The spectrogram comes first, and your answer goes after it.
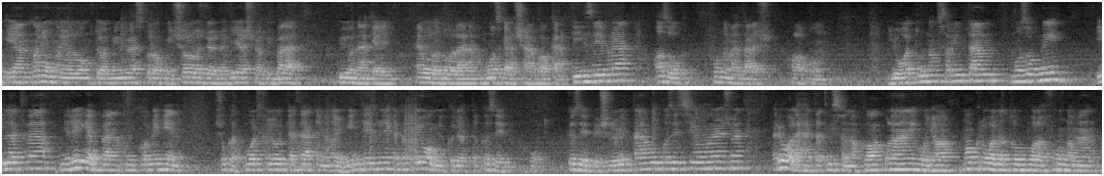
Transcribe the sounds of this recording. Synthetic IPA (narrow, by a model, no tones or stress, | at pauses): kijɛnːɒɟo̞nːɒɟollo̞ŋɡt̪ørminvɛst̪o̞ɾo̞kmint̪ʃo̞ɾo̞ʒdøɾmøɡiɛʃeɒkikbɛlɛ | ylnɛkɛɟ | ɛuɾo̞d̪o̞lːaːrnɒkɒmo̞zɡaːʃaːbɒɒkaːrt̪iːzeːvrɛ | ɒzo̞k | fund̪ɒmɛnt̪aːliʃ | ɒlɒpo̞n | joːlt̪ud̪nɒksɛɾint̪ɛmːo̞zo̞ɡni | ilːɛt̪ʋɛmireːɡɛbːɛnɒ̰miko̞rmeːɡeːn | ʃo̞kɒt̪po̞rt̪foljoːt̪kɛzɛlt̪ɛniɒnɒɟo̞bint̪eːzmeːɲɛkɛt̪ɒkːorjoːlmyːkød̪øt̪ːɒkøzeːp | o | kø̞zeːpeːʃrølitt̪ːaːvuːpo̞zit̪sijoːmɛɾɛnʒbɛ | joːllːɛɦɛt̪ɛt̪ʋiso̞ɲlɒkːɒlkulaːlniɦo̞ɟɒmɒkroɒd̪ɒt̪o̞ɡboːlɒfund̪ɒmɛn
